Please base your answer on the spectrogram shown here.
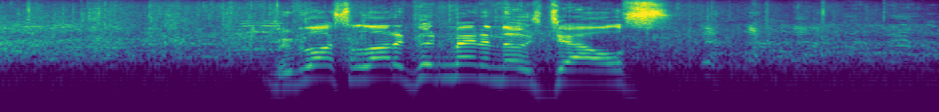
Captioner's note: laughter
